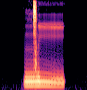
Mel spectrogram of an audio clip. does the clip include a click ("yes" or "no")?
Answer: yes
